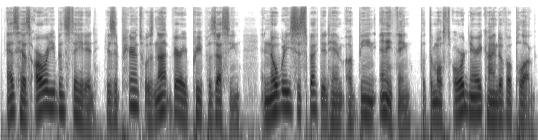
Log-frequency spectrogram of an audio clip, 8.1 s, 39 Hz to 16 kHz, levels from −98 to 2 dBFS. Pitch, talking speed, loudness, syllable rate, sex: 105 Hz, 195 wpm, -20 LUFS, 6.1 syllables/s, male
